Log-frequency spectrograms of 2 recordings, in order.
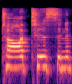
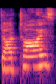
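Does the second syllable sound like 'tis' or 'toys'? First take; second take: tis; toys. First: The second syllable sounds like 'tis'. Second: The second syllable sounds like 'toys'. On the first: The speaker calls it right. "டார்டிஸ்ன்னு pronounce பண்ணணும்" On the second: The speaker calls it wrong. "டார்டாய்ஸ் pronounce பண்ணக்கூடாது"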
